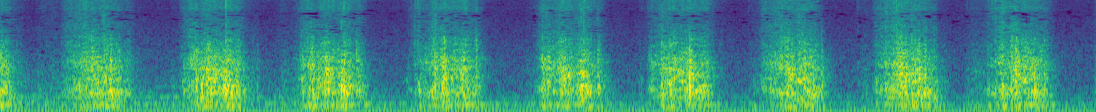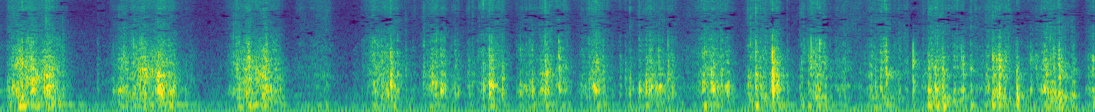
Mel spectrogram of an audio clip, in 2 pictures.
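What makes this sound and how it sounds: Fingernails scratch a round, dry, multicolored striped cellulose sponge, making a soft, crunchy, rasping scratch. Steady strokes rise and fall at an even pace for about seven seconds, then the scratching turns faster and more irregular, with quick overlapping rasps to the end.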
